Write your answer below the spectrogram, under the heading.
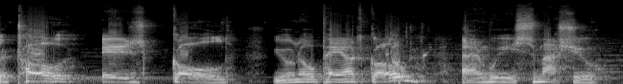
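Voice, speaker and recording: A booming, put-on character voice speaks at a very slow pace over clear music in the background. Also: man, fairly low pitch for a man. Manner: loud, threatening.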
